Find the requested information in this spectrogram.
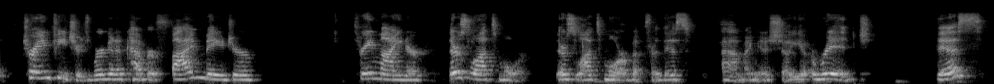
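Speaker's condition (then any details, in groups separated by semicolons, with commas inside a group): No condition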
